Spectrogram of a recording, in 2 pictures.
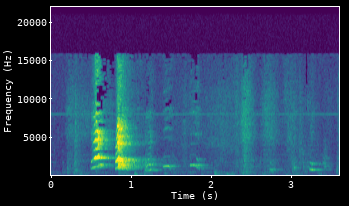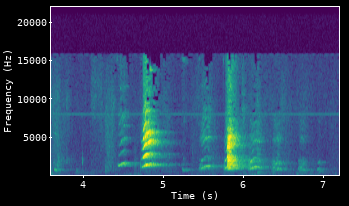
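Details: Puppies playing, recorded 30 April 2008: scattered high yips, squeaky whines and short barks in irregular bursts, with quiet scuffling between them.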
